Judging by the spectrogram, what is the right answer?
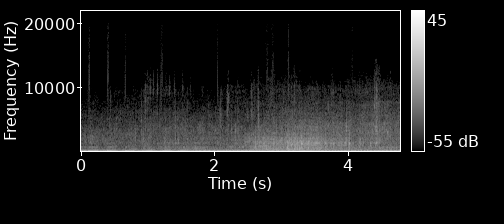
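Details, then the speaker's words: Corvette with newly rebuilt LS3 V8 on first drive, running on base tune, coolant low and running slightly hot; deep steady rumble pulling smoothly under light throttle, no knocks or misses, healthy engine under load. "the car sounds freaking amazing holy i can't believe i used to daily drive this car"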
